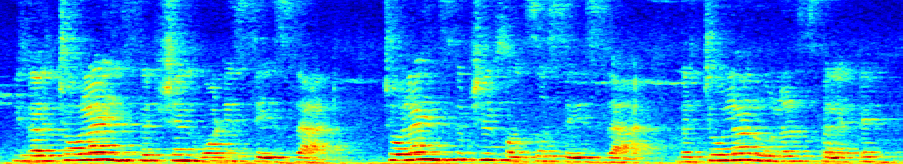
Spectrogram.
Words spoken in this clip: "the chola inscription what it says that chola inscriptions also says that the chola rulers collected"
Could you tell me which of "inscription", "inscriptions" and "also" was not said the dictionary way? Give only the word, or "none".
inscriptions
